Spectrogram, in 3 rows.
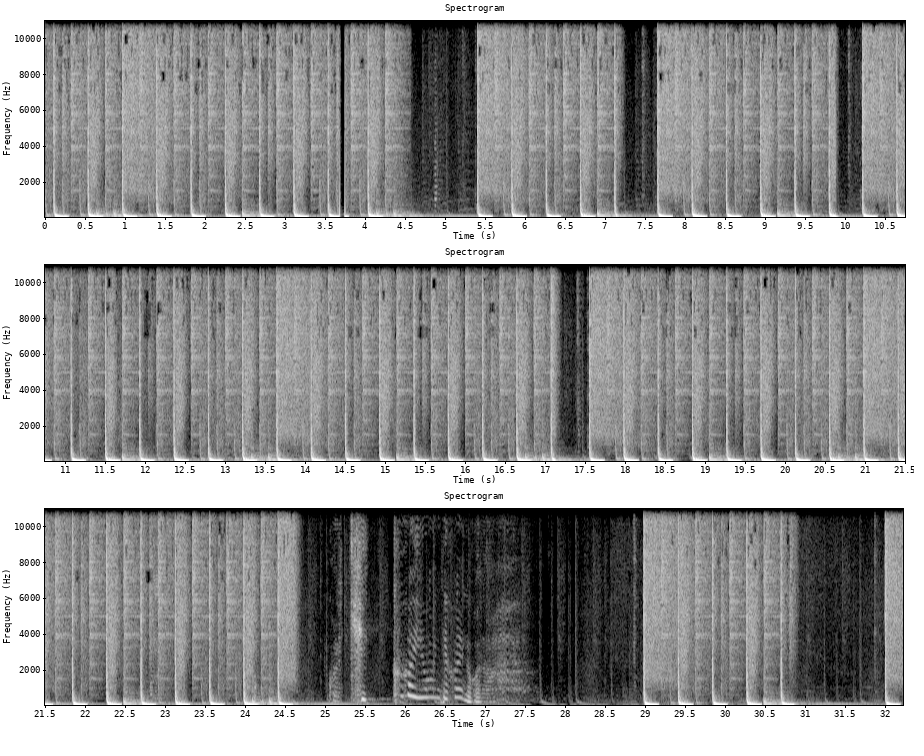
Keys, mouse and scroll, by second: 0.0-1.2 drag, 2.0-3.8 drag, 4.2 space, 5.2 space, 6.9 space, 7.4 space, 8.4-9.5 drag, 9.7 space, 10.0 space, 10.4-12.6 drag, 15.5 click, 16.9 space, 17.4 space, 21.0-22.5 drag, 24.4 space, 27.6 click, 28.1 click, 28.8 space, 29.6 click, 30.7 space, 31.5 click, 31.8 space.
